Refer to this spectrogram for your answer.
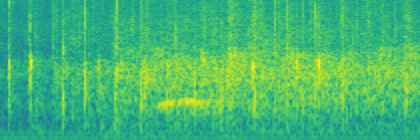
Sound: audience clapping

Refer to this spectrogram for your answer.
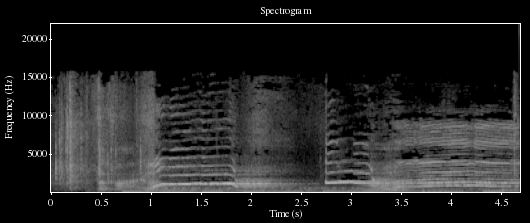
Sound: everyone squealing

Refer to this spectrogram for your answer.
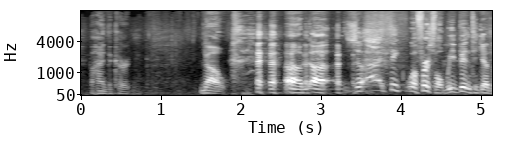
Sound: laughter

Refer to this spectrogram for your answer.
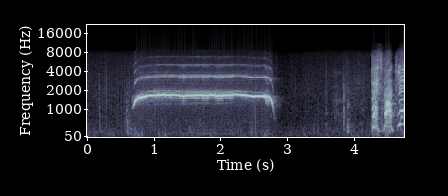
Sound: Gladys screaming

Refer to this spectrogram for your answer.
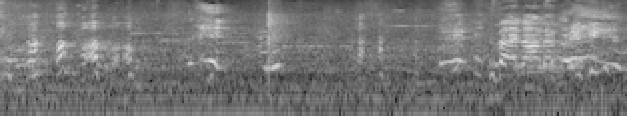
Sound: laughing

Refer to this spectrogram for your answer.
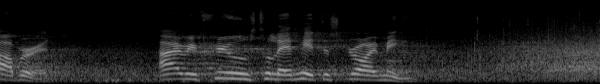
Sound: applause

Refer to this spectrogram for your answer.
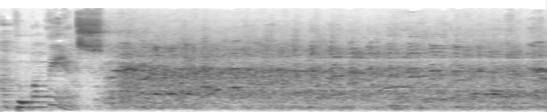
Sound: audience laughing

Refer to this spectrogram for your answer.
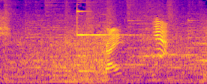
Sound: winking sound effect

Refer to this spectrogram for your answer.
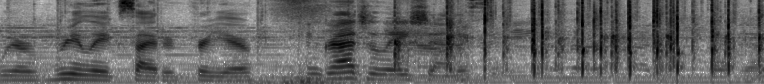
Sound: all applauding

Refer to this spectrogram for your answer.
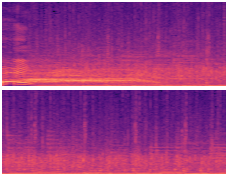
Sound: audience cheer and applaud

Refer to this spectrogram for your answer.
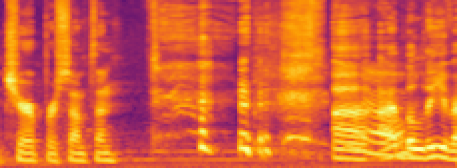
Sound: laughter

